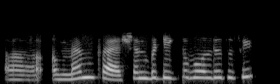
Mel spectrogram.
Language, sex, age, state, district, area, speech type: Punjabi, female, 18-30, Punjab, Shaheed Bhagat Singh Nagar, rural, conversation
